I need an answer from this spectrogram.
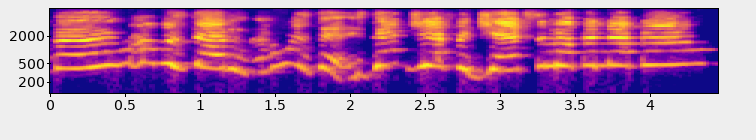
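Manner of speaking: high, fast, sassy drag diva; sassy drag queen. Acted. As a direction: camp scolding queen, honey boo. Drag persona scolding toilet cleaner.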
